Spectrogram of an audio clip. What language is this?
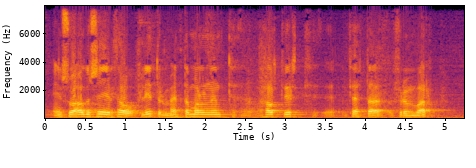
Icelandic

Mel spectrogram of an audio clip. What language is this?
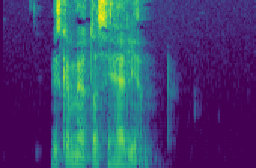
Swedish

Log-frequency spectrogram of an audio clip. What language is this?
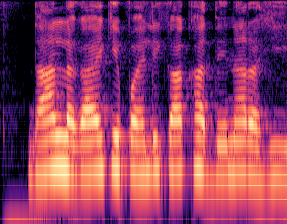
Chhattisgarhi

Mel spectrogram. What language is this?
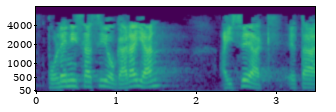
Basque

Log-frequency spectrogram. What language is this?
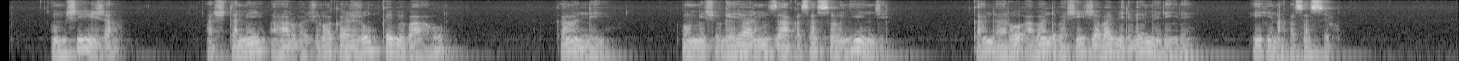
Nyankole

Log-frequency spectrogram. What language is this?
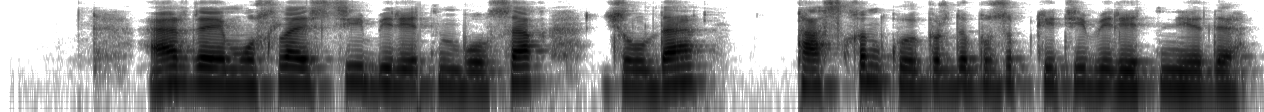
Kazakh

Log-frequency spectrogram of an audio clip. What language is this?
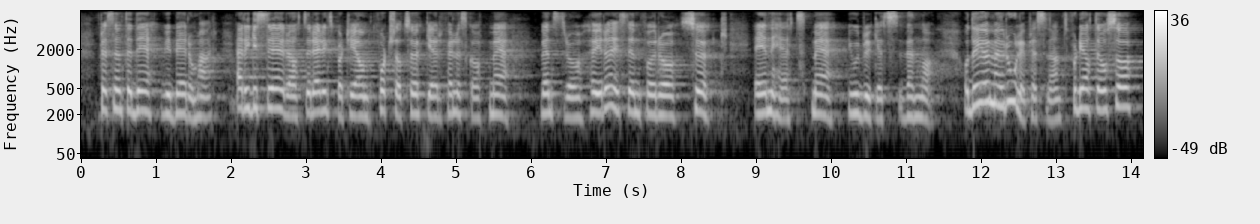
Norwegian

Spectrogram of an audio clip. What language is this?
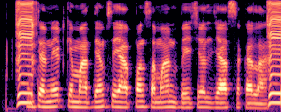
Bhojpuri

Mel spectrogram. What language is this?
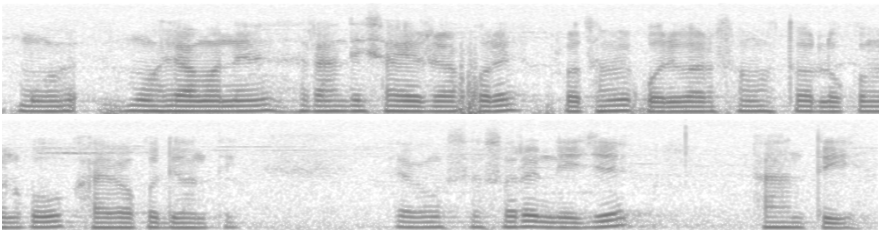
Odia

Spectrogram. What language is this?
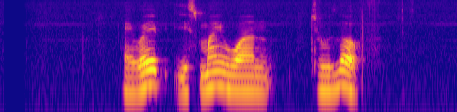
Sundanese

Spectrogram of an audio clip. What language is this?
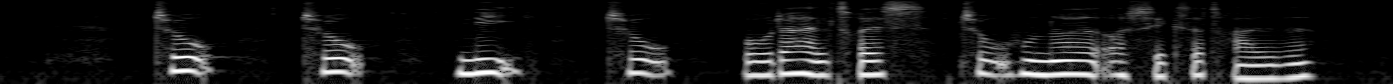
Danish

